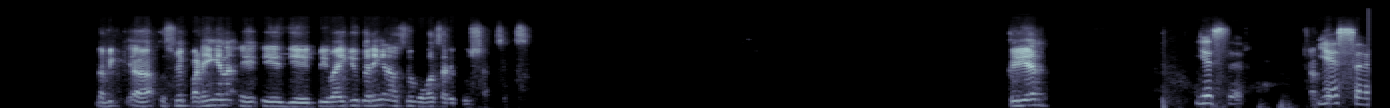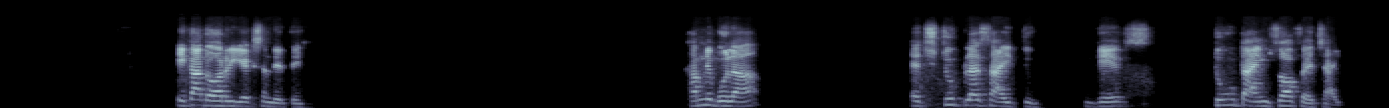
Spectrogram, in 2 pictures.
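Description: A young man speaks calmly into a close microphone, in bursts with pauses.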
